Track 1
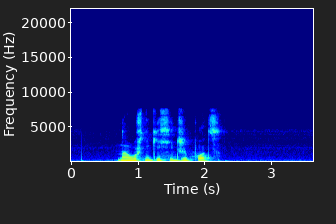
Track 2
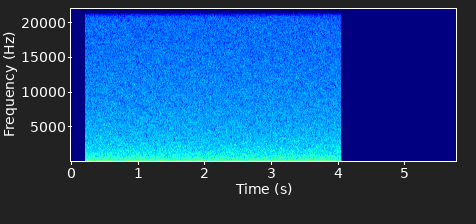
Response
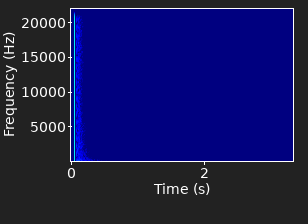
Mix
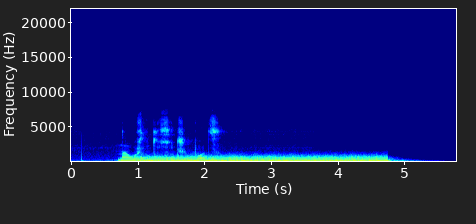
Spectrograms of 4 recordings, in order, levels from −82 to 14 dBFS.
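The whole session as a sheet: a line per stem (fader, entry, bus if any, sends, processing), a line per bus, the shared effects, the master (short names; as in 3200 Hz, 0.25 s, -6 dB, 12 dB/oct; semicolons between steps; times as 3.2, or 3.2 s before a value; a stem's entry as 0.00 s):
-1.5 dB, 0.00 s, no send, LPF 5000 Hz 24 dB/oct; compressor, threshold -25 dBFS, peak gain reduction 7 dB
+3.0 dB, 0.70 s, send -6 dB, octaver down 1 oct, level +4 dB; inverse Chebyshev low-pass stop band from 2600 Hz, stop band 70 dB; bell 110 Hz +8 dB 0.36 oct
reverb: on, pre-delay 5 ms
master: limiter -20 dBFS, peak gain reduction 7 dB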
